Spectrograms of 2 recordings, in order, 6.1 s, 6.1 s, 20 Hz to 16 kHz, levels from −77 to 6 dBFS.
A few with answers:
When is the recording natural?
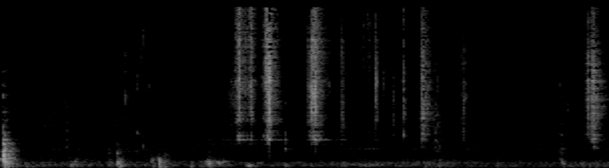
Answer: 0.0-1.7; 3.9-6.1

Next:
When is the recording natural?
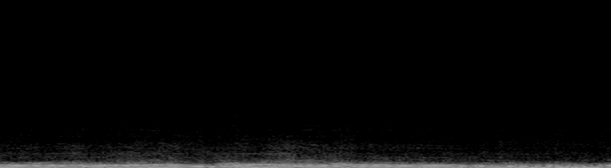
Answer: 1.6-2.1; 2.8-3.4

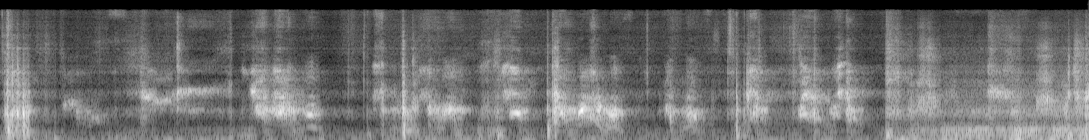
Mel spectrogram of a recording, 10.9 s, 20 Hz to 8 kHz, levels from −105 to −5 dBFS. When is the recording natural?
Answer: none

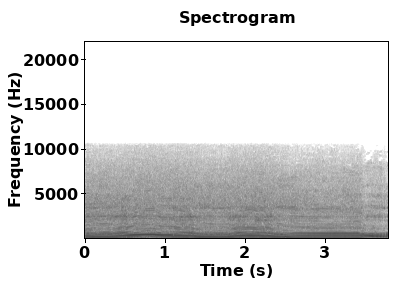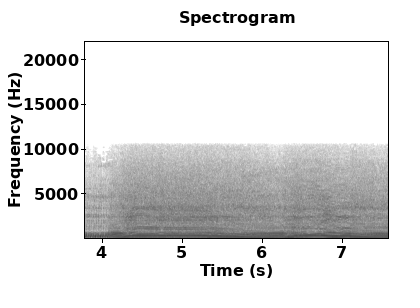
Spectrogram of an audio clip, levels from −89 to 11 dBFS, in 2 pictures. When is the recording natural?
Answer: 0.0-6.3; 7.1-7.6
